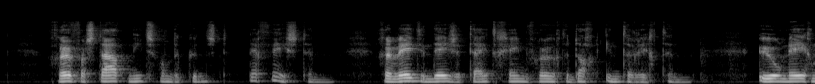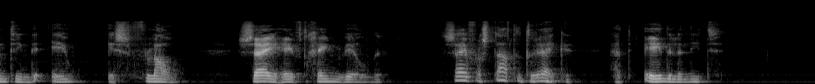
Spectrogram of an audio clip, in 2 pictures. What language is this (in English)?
Dutch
